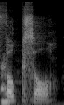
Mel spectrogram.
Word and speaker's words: forecastle: if you've ever seen the word Forecastle it's pronounced Folk Soul f-o-r-e-c-a-s-t-l-e folks I just know a herd uh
